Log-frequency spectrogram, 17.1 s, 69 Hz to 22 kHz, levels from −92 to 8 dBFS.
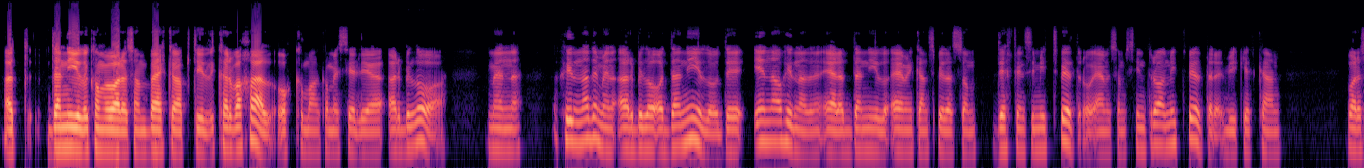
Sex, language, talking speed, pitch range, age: male, Swedish, 140 wpm, 130-160 Hz, 20-39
